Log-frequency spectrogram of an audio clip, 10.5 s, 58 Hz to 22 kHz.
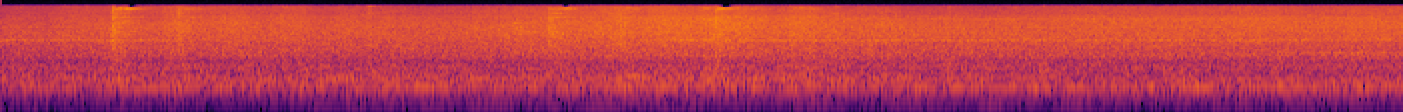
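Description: R160A-2/R160B New York City subway train pulling into the station past the platform: a steady rumble of wheels and running gear with a constant hum, and a few clicks as the wheels pass over the rail.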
